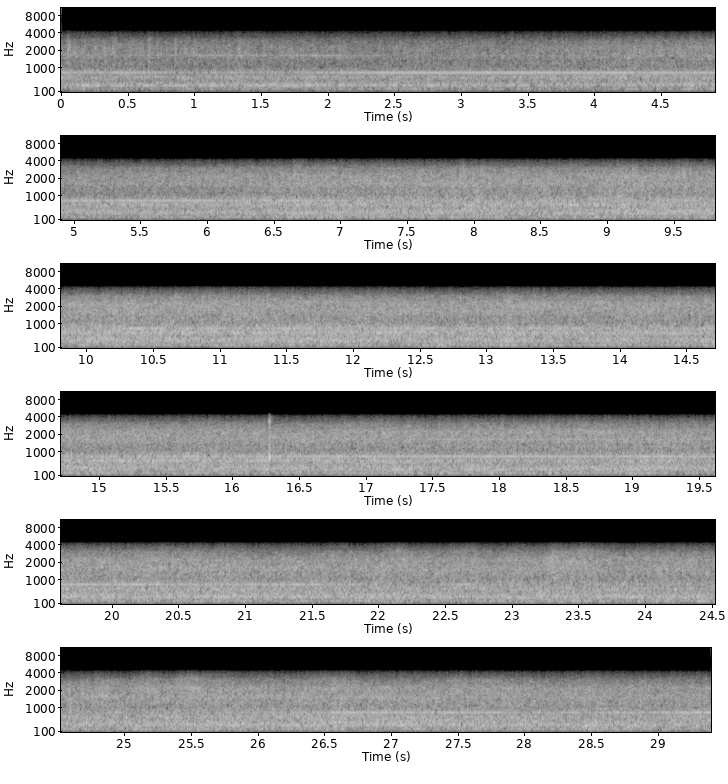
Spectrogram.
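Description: Inside a moving Melbourne electric suburban train: the steady rumble and rush of the carriage running along the track, with a steady whine over it.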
